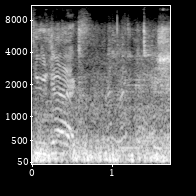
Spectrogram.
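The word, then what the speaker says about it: Tujague's: It took me 2 years to figure out how to pronounce Two Jacks, but it is Two Jacks.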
